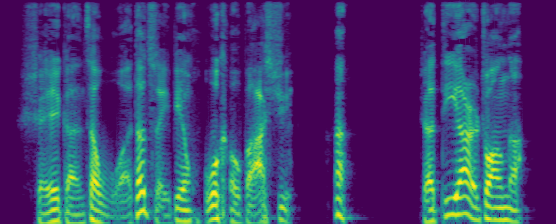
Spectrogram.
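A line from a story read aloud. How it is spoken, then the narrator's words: Loud laughter. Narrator (Chinese): 鳌拜放声大笑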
